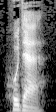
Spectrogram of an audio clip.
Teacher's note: There's the elongation as well, because of the fatha followed by an alif. If this wasn't there, it will be huda, but huda with the alif.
